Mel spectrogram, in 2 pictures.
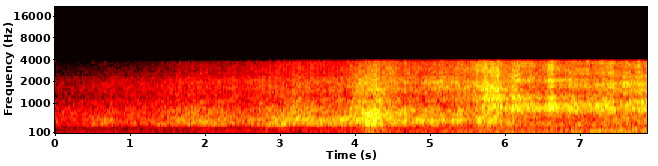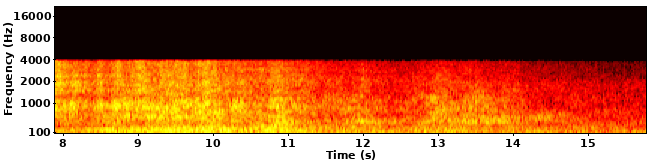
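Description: A big airplane's engine roars as it takes off, building in intensity, a steady, loud rushing drone that swells after a few seconds and holds strong throughout, with no voices.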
